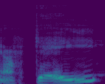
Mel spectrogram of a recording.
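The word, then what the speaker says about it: ἀρχῇ: reverberou no Brasil, é começaram a dizer que tem que pronunciar esse iota subscrito. Então, por isso que eu estou colocando aqui, em arkhé, em arkhé, Onde estiver o acento, você vai ter a sílaba tônica.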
